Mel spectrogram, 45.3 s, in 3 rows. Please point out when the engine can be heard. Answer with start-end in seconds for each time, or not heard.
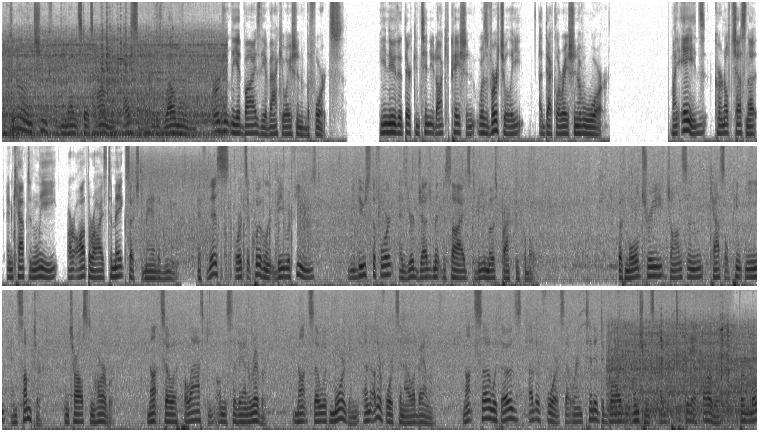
0.0-4.5, 42.2-45.2.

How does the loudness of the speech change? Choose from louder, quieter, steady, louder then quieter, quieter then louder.
steady.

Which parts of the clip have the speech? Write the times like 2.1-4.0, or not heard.
0.0-6.8, 7.5-12.2, 13.4-25.9, 27.4-45.2.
